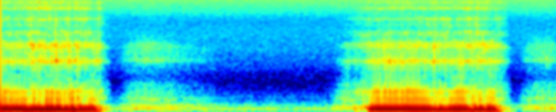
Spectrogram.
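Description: Loud, rough, rattling inhaled snores about one second long, separated by quiet pauses, with a faint whistle; ordinary heavy snoring.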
